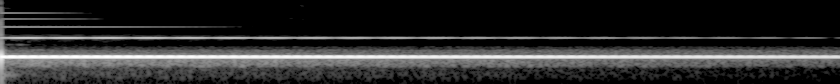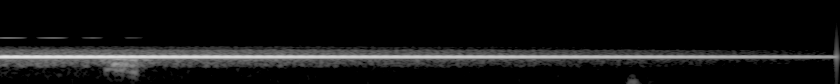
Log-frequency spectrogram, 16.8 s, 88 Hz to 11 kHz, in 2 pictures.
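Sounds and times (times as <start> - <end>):
12.9 cm singing bowl weighing 320 to 400 grams struck with mallet: 0.0 - 12.3.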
